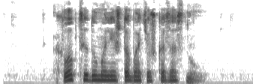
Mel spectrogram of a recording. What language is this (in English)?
Belarusian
